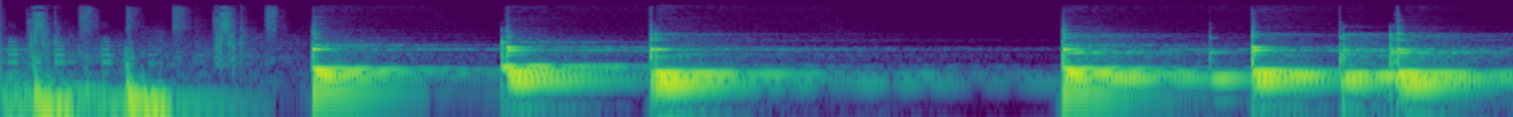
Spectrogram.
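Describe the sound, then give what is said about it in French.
A telephone rings through a handset while a number is being called, heard as a series of short electronic tone bursts in two groups, separated by a brief gap. “Je compose son numéro.”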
